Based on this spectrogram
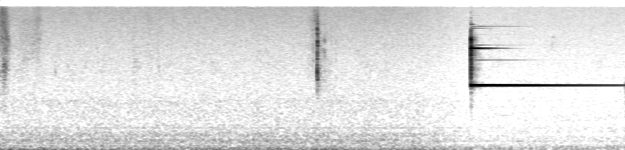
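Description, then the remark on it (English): A single bright email notification chime rings out near the end and slowly fades, heard over a steady low background rumble with a couple of faint clicks earlier. “I just got an email from that firm I was just talking about.”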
